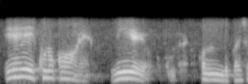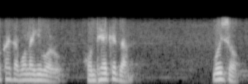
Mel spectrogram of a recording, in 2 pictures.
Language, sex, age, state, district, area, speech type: Assamese, male, 18-30, Assam, Nagaon, rural, conversation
